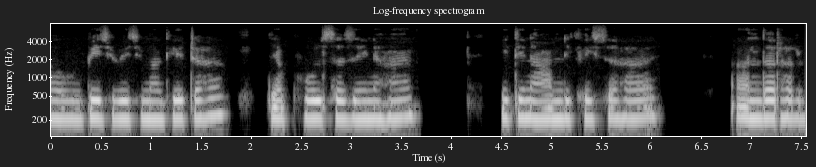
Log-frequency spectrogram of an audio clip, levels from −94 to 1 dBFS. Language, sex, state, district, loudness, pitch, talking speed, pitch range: Surgujia, female, Chhattisgarh, Sarguja, -23 LUFS, 210 Hz, 135 wpm, 205-220 Hz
